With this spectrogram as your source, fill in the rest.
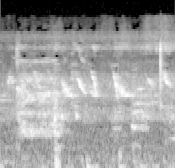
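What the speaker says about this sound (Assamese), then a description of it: "আৰু এইয়া চাওকচোন, কুকুৰা দেই।" Broiler chickens cluck and chirp faintly in a poultry shed, a few soft, short calls overlapping against a quiet background.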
